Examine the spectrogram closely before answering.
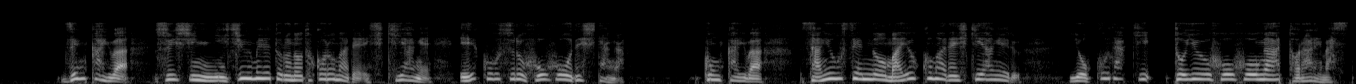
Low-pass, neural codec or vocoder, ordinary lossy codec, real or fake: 7.2 kHz; vocoder, 22.05 kHz, 80 mel bands, WaveNeXt; none; fake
